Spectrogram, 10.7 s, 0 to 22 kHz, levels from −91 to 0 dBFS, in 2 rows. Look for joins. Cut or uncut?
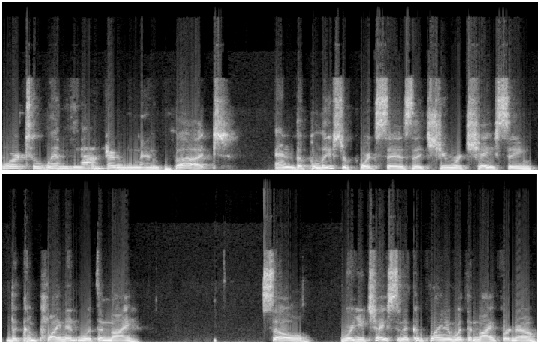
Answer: uncut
